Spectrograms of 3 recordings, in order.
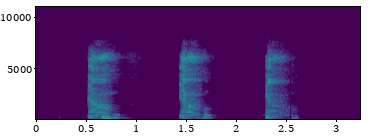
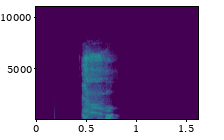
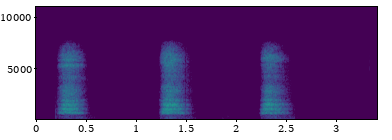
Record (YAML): three_cough_length: 3.2 s
three_cough_amplitude: 4512
three_cough_signal_mean_std_ratio: 0.36
cough_length: 1.6 s
cough_amplitude: 4660
cough_signal_mean_std_ratio: 0.34
exhalation_length: 3.4 s
exhalation_amplitude: 3513
exhalation_signal_mean_std_ratio: 0.35
survey_phase: beta (2021-08-13 to 2022-03-07)
age: 18-44
gender: Female
wearing_mask: 'No'
symptom_runny_or_blocked_nose: true
symptom_sore_throat: true
symptom_onset: 5 days
smoker_status: Never smoked
respiratory_condition_asthma: false
respiratory_condition_other: false
recruitment_source: Test and Trace
submission_delay: 2 days
covid_test_result: Positive
covid_test_method: ePCR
